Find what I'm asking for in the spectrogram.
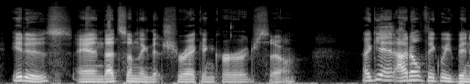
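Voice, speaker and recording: Speaking with a West Virginian accent, a man moves at a fairly quick pace. His tone is bright and sharp. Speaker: game broadcast commentator. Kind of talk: live commentary.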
